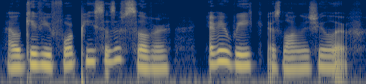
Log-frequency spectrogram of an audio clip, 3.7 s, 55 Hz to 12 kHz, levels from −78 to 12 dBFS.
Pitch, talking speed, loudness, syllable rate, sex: 185 Hz, 245 wpm, -18 LUFS, 6.1 syllables/s, female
